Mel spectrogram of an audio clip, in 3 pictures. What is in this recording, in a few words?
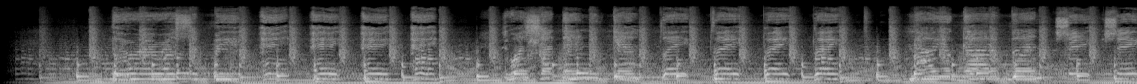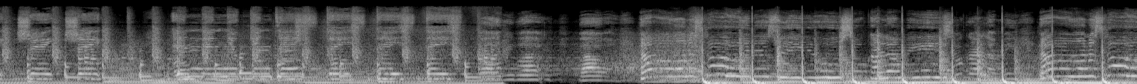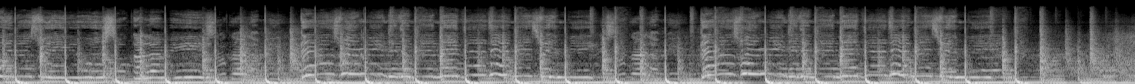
slow dance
